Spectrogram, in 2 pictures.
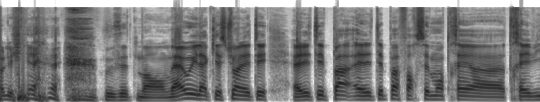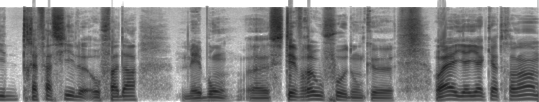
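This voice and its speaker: A man's voice: medium pitch, darkish tone, clear, resonant tone, no echo, studio quality. A man hosting a live show about a football club, chatting casually with many fillers and restarts. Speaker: show host.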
